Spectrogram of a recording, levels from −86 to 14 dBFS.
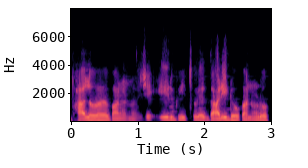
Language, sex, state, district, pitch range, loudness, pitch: Bengali, male, West Bengal, North 24 Parganas, 105-115 Hz, -21 LUFS, 105 Hz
